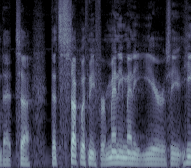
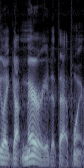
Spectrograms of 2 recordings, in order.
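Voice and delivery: normal talking voice

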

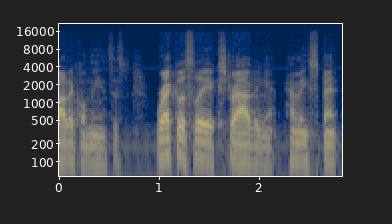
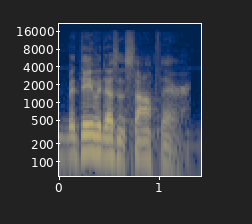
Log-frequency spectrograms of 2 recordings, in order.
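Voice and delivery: ordinary talk, nothing marked

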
